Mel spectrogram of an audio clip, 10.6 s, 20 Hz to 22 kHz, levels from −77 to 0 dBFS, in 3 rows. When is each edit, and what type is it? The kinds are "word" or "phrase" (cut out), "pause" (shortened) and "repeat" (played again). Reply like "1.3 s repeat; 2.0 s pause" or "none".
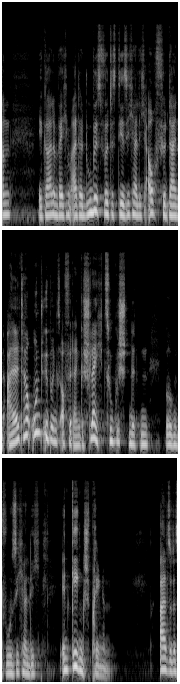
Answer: none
